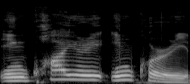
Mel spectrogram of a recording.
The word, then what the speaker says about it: inquiry: 그 inquiry, 발음은 inquiry 다 되는데 이게 복수가 되면 이제 y가 날아가고 ies가 붙죠.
